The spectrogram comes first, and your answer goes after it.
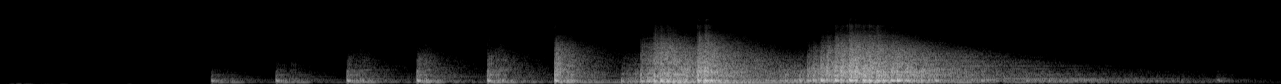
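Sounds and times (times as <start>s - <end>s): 
timpani in F: 2.2s - 12.4s.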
